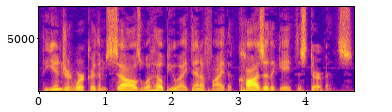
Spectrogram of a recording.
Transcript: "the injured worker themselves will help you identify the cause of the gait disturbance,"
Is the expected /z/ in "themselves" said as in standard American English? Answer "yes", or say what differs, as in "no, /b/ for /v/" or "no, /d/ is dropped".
yes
